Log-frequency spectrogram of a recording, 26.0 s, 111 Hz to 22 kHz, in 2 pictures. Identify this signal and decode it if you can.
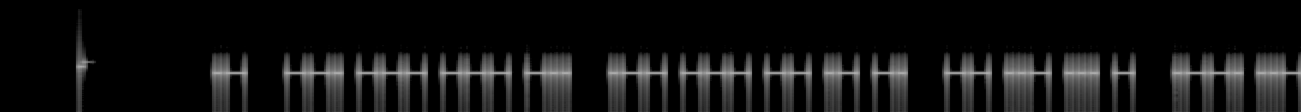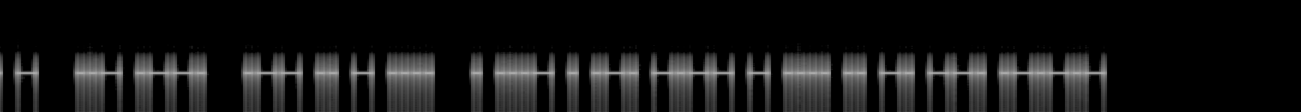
Morse code, heard as a keyed tone, about 20 wpm, 700 Hz. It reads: A GOOD WOMAN MUST PUT UP WITH EVERYTHING.
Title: Sentences from Top 1100 Words 20wpm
